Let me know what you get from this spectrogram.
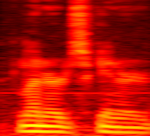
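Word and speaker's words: Lynyrd Skynyrd: this with than their debut album pronounced leonard skinner so you will not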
